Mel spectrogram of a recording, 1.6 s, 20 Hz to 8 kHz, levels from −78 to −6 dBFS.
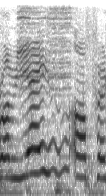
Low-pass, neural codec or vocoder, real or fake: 7.2 kHz; none; real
